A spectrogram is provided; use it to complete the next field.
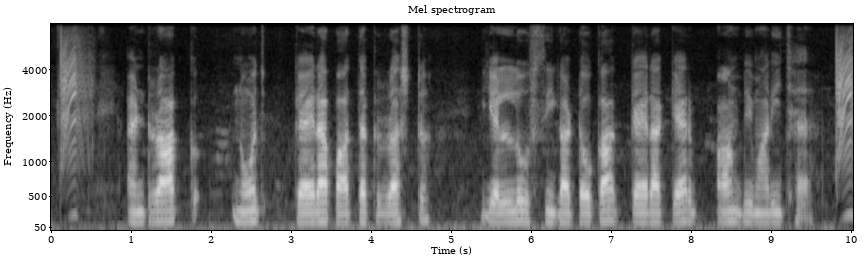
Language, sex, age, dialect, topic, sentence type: Maithili, male, 18-24, Bajjika, agriculture, statement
